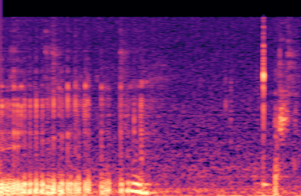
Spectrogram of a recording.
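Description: A man's voice trailing off into a low, creaky hesitation sound with a falling pitch for about a second, then a quiet pause.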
